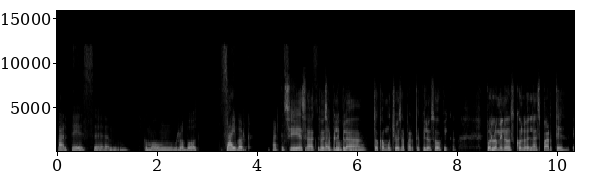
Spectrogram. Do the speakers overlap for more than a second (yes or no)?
yes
